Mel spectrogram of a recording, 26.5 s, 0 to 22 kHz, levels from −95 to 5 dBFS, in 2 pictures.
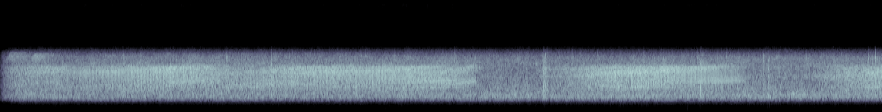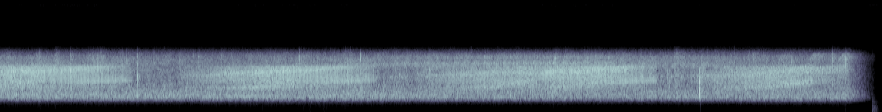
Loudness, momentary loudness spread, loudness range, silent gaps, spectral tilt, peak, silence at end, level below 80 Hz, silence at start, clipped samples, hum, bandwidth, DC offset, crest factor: -19 LUFS; 11 LU; 3 LU; none; 0 dB/octave; 0 dBFS; 0.35 s; under -90 dBFS; 0.05 s; under 0.1%; none; 3.8 kHz; under 0.1%; 20 dB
